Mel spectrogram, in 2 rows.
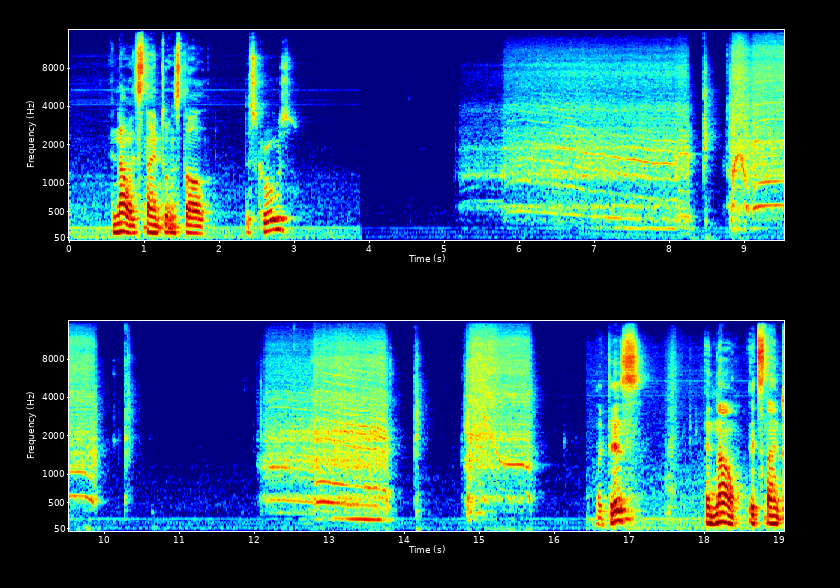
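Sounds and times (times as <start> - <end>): power drill driving screws: 5.2 - 10.0, 12.0 - 13.9, 14.8 - 15.8.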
